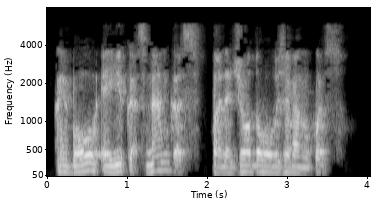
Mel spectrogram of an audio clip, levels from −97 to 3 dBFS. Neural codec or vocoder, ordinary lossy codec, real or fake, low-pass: codec, 16 kHz, 1.1 kbps, Voila-Tokenizer; MP3, 24 kbps; fake; 7.2 kHz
